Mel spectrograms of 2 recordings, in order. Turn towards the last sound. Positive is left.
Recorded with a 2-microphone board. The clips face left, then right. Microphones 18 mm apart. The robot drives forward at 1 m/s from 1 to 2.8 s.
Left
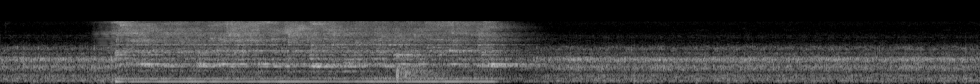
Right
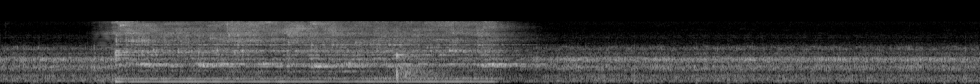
turn(degrees=-35)  # may be behind; listen again after turning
